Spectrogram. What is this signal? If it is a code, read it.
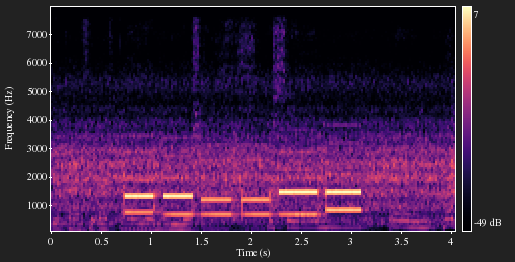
DTMF, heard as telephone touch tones, dialled by hand, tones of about 300 ms, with radio hiss and a squelch burst at the end. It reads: 521139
